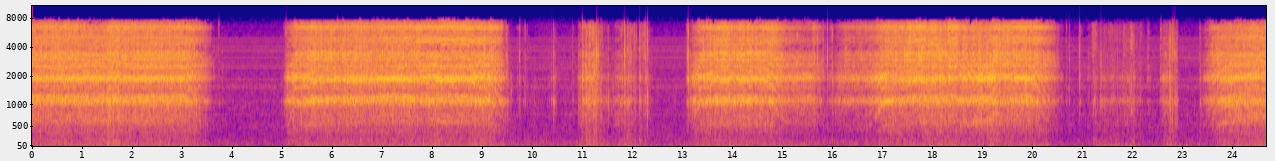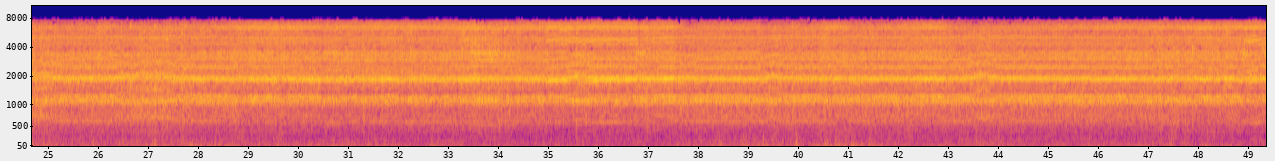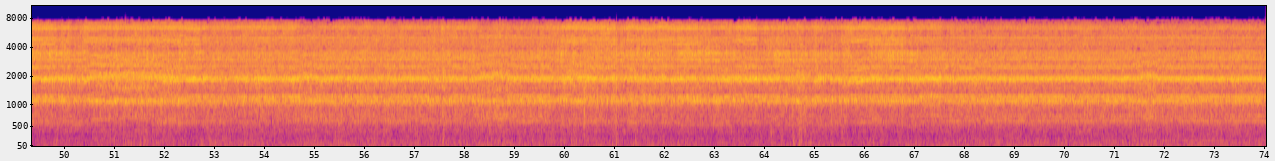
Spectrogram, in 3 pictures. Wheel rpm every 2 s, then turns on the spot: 160, 100, 50, 160, 110, 20, 40, 120, 100, 160, 20, 30, 150, 160, 160, 160, 160, 160, 160, 160, 160, 160, 160, 160, 160, 160, 160, 160, 160, 160, 160, 160, 160, 160, 160, 160, 160.
10-12 20-22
